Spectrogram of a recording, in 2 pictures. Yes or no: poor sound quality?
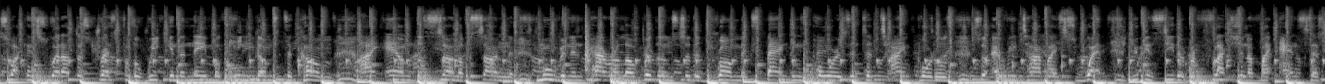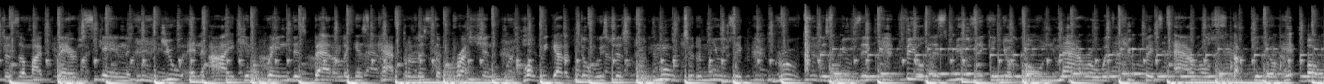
no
